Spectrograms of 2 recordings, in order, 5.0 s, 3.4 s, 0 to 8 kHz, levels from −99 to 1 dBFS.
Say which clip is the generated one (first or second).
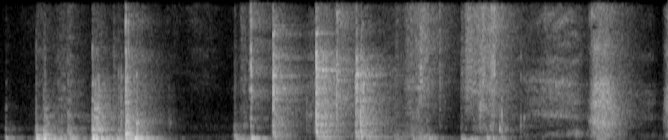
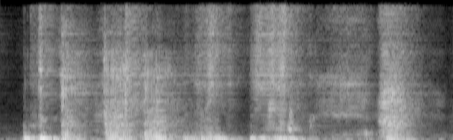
second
